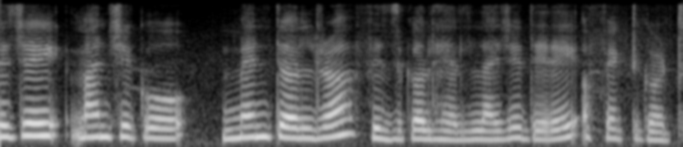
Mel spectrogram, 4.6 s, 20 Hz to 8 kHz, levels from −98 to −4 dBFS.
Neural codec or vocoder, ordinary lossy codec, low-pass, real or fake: none; none; 7.2 kHz; real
